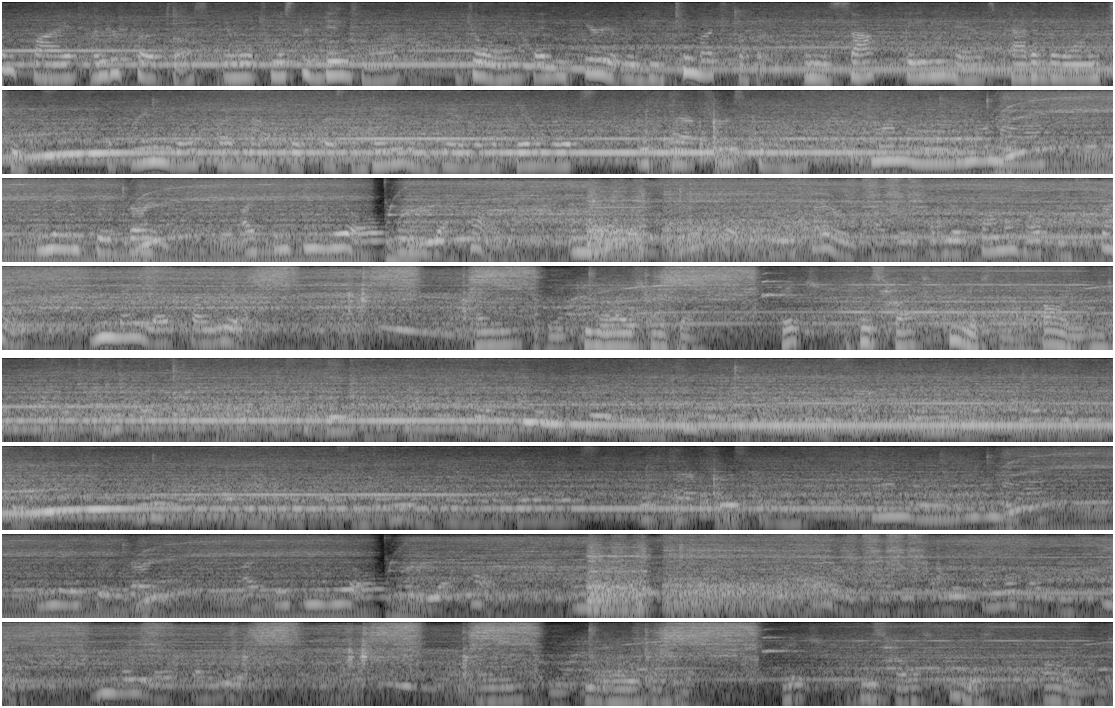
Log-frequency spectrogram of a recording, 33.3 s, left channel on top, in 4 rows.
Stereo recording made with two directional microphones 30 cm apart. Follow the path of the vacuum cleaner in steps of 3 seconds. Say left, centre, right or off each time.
right, right, right, left, left, left, left, left, left, left, left.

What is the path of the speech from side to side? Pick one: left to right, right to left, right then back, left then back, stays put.
stays put.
